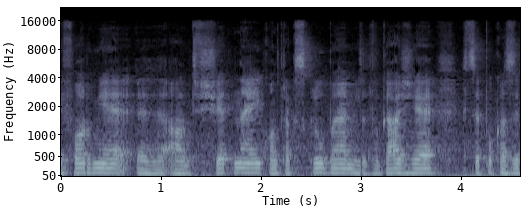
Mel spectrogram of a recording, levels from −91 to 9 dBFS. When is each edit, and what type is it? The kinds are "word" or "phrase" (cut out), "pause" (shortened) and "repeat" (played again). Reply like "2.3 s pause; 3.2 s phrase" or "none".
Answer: 1.3 s word; 2.0 s word; 3.0 s word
